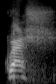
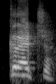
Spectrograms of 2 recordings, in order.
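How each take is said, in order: First: The word ends with an 'sh' sound. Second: The word ends with a 'ch' sound. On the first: The speaker calls it right. "ਸਹੀ ਉਚਾਰਨ ਹੈ" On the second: The speaker calls it wrong. "ਕਰੈਚ ਗਲਤ ਹੈ।"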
